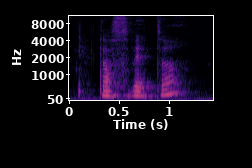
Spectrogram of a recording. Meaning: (noun) 1. weather 2. storm, rainstorm; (proper noun) 1. a town in Hesse, Germany 2. a town in Ruhr district, Germany
- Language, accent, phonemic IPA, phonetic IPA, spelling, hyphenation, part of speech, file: German, Austria, /ˈvɛtər/, [ˈvɛ.tʰɐ], Wetter, Wet‧ter, noun / proper noun, De-at-Wetter.ogg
